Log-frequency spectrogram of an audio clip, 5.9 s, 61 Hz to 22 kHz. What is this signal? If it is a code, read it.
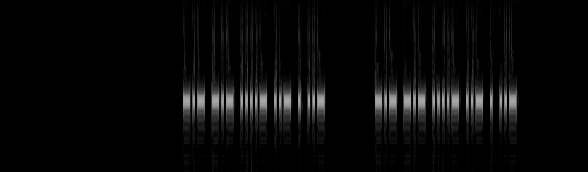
Morse code, heard as a keyed tone, about 51 wpm, 700 Hz. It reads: KK4UEU KK4UEU
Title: USA Call Signs - 6 Characters - Repeated 2x - 50wpm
